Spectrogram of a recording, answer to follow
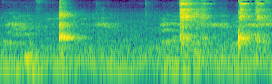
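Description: A steel spoon clinking against a stainless steel bowl and plate-ware during a meal: three short, sharp clinks, about a second in and twice near the end.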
